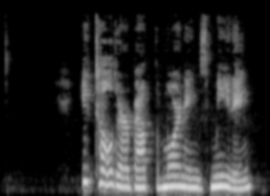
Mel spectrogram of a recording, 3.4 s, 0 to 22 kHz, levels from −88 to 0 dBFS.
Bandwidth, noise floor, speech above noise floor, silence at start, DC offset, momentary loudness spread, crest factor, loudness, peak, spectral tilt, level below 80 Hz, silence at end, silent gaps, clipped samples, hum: 16 kHz; -74 dBFS; 56 dB; 1.05 s; under 0.1%; 5 LU; 12 dB; -19 LUFS; -6 dBFS; -6 dB/octave; -54 dBFS; 0.2 s; none; under 0.1%; none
